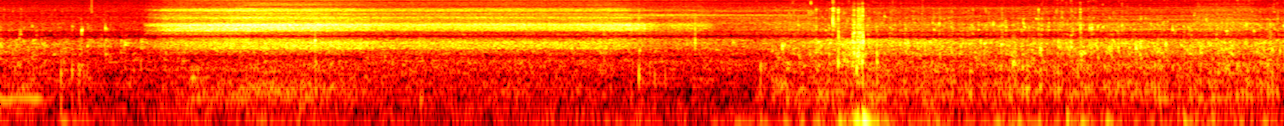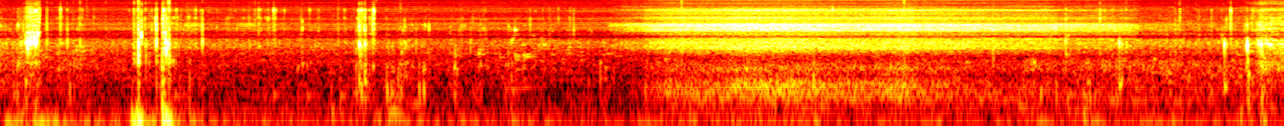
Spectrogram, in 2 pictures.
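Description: Scuba air bubbles rush and gurgle loudly close by, in long bursts.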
